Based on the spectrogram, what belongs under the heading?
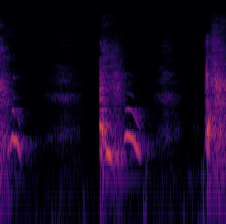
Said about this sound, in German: Gesundheit.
